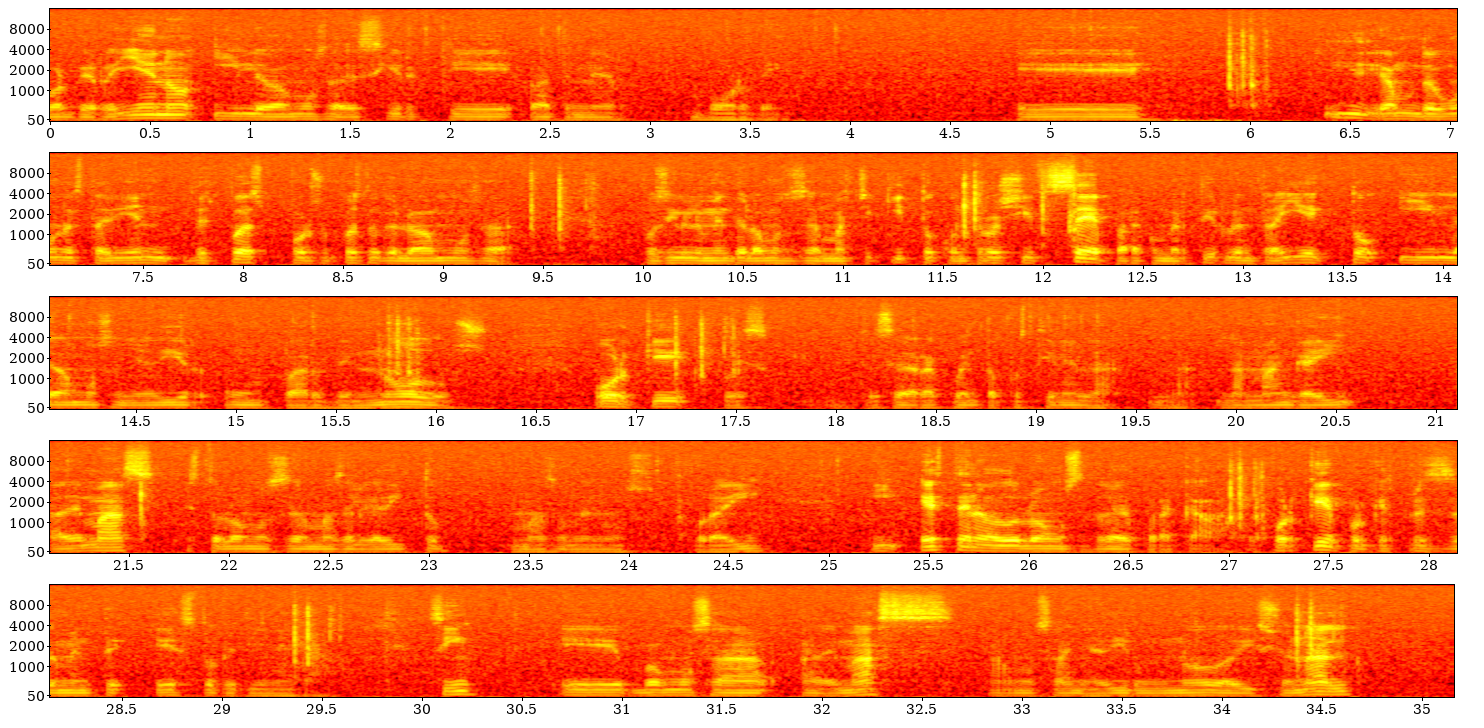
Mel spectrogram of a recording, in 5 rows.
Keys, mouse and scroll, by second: 1.8 click, 2.4 click, 3.8 click, 5.1 click, 6.3 alt+Tab, 9.8 alt+Tab, 12.0 ctrl+shift+c, 14.0 click, 15.2 click, 16.0 alt+Tab, 17.5 alt+Tab, 18.8 click, 20.5-21.5 drag, 21.8-24.4 ctrl+drag, 24.9 click, 25.6-27.2 drag, 27.4 alt+Tab, 29.6 alt+Tab, 32.2 click, 34.6 alt+Tab.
